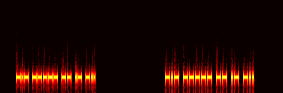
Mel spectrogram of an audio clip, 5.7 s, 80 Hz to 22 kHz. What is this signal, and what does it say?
Morse code, heard as a keyed tone, about 37 wpm, 700 Hz. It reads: K0MAD K0MAD
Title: Speed Racing - USA 1x3 Call Signs 30wpm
